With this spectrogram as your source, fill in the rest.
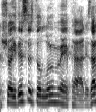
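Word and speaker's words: Lume Pad: i'm going to show you this is the lumay pad is that how you pronounce it lume or loom or loom the loom pad we say loom and this is basically think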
